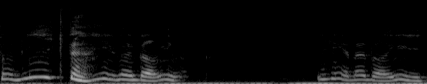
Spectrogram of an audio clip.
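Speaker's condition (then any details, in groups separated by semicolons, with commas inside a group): Cerebral palsy; wheelchair user, has two wheelchairs, once walked ten kilometres in one day without wheelchair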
